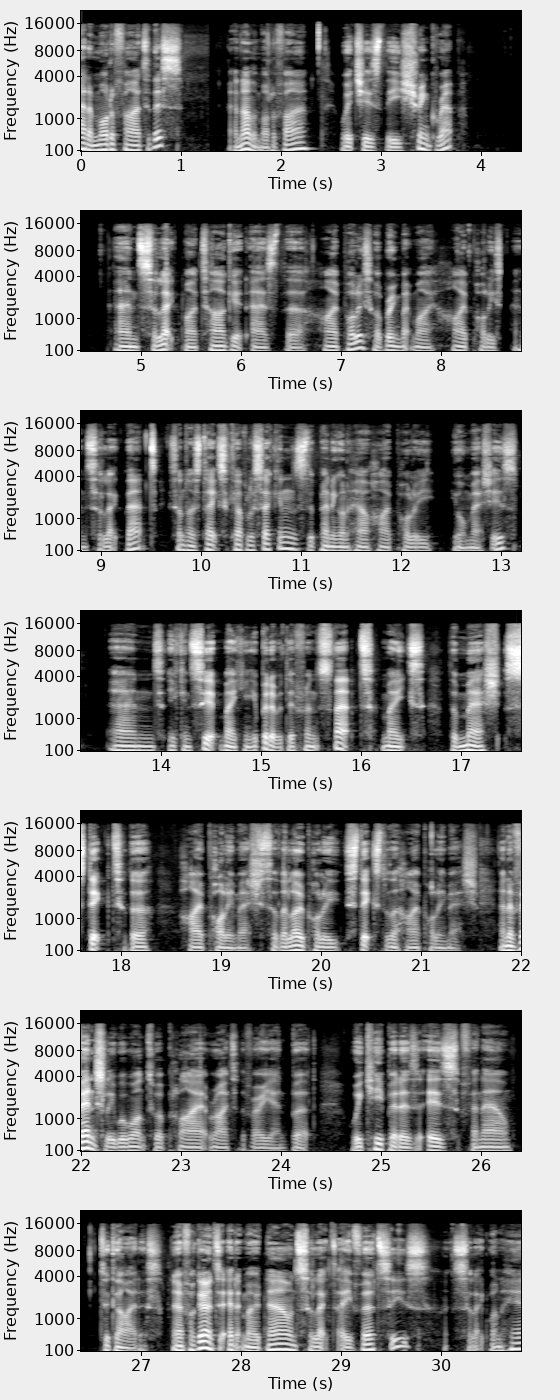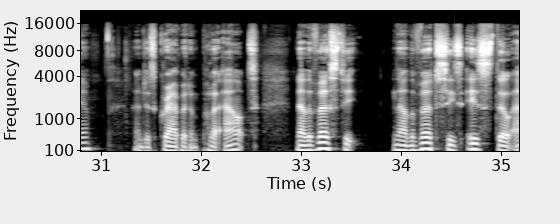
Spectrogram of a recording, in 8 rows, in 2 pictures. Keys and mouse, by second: 0.7-2.6 drag, 8.2-9.5 drag, 13.3 middle click, 14.0-17.5 drag, 27.2 Tab, 28.0 click, 28.9 ctrl+Tab, 30.2-31.2 drag, 31.2 g.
